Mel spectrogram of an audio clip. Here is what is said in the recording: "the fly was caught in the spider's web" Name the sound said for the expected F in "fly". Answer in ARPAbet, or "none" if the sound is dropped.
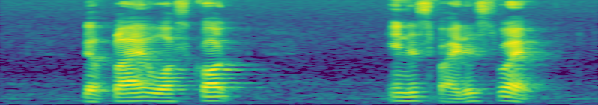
P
